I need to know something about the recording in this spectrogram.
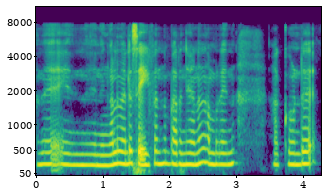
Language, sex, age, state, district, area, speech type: Malayalam, female, 30-45, Kerala, Thiruvananthapuram, rural, spontaneous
